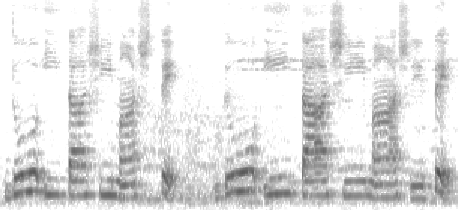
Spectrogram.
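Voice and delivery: "দো ইতাশিমাস্তে" slowly, each syllable separated; careful teaching drill of "দো ইতাশিমাস্তে"; slow model pronunciation. Shown as a demonstration. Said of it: "pronunciation হচ্ছে".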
